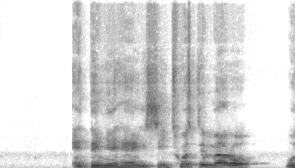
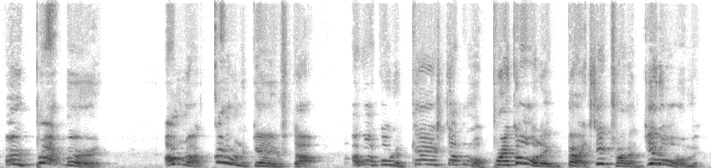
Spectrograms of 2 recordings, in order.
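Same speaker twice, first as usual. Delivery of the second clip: much higher put-on villain voice; Bane voice; 12 semitones higher than usual. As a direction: growl it like the masked villain. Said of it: "Yeah, the band voice".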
